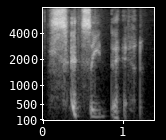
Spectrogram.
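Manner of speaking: hushed whisper, stunned and empty; vacant whisper. A narrator's reading. Father hearing his daughter died, vacant whisper. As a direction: breathe it out, numb with shock. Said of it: "he said vacantly".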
